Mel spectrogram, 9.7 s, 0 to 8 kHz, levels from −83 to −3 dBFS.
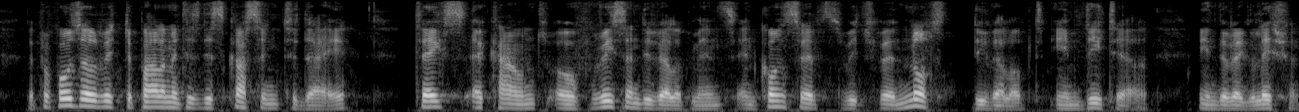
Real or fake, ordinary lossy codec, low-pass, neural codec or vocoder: fake; none; none; codec, 16 kHz, 4.8 kbps, FACodec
